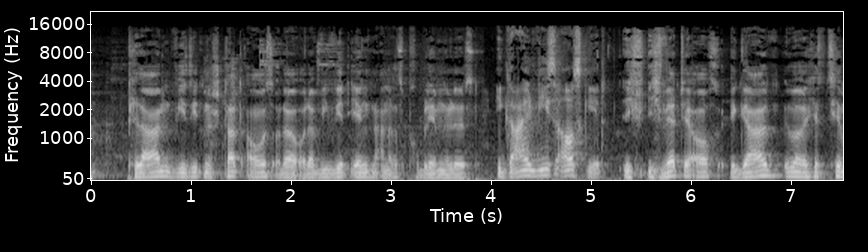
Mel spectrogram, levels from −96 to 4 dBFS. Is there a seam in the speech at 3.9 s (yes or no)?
yes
